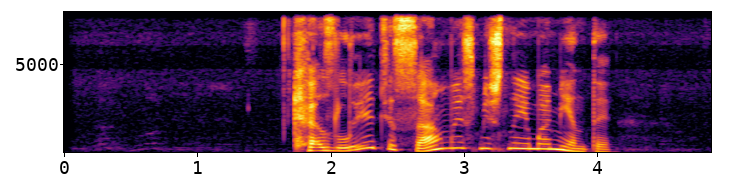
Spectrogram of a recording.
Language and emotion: Russian, positive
